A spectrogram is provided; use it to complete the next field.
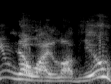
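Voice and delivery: very loud, accusing, hostile tone put on as fondness. Retelling what he once said, the speaker mimics hostility disguised as affection. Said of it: "It's hostility disguised as affection".

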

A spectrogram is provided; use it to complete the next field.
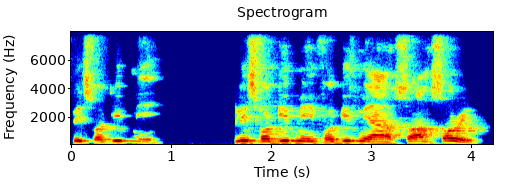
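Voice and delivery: normal talking voice

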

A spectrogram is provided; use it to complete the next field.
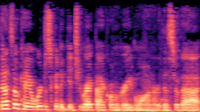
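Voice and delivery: ordinary delivery

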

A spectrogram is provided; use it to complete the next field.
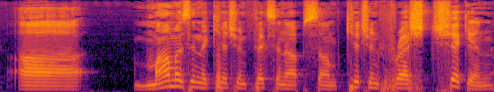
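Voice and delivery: ordinary talk

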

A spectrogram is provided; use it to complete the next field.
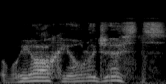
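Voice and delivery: hushed, half-whispered, quiet aside. Leaning down to a halfling companion to ask quietly: half-whispering. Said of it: "I'm just gonna whisper".

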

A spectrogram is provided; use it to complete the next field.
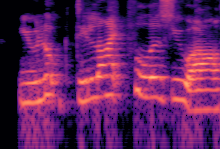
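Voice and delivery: unctuous, greasy, oily smooth voice. A caller compliments the woman he brings flowers to, in an oily voice. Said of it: "said Mr. Knapsack in an oily voice".

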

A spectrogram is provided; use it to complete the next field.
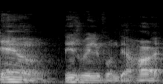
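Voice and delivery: ordinary talk

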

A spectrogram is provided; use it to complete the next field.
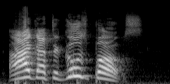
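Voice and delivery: loud, high, spooked outburst.

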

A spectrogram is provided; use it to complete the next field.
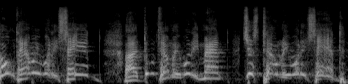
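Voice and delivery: put-on very high, quick, fast old Tennessee accent. You recall what the man who opened your church would say, imitating Billy's old Tennessee accent. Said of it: "he would say in his old Tennessee accent".

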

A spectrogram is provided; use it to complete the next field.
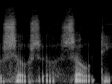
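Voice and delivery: low, hushed, spooky whisper.

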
